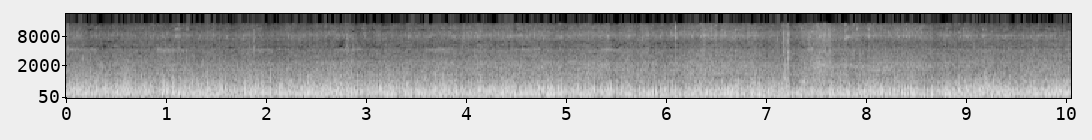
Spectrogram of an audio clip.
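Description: Steady rumble of a car driving slowly along an unpaved dirt road, with road and wind noise heard from inside the vehicle.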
